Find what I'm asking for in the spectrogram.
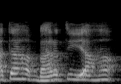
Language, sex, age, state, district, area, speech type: Sanskrit, male, 45-60, Karnataka, Dharwad, urban, spontaneous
